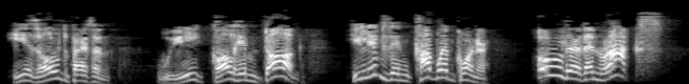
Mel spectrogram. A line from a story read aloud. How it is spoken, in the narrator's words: shouted one of the monkeys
